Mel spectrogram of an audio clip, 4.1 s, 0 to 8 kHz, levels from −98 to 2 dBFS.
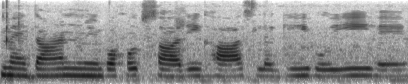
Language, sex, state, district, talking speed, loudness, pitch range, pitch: Hindi, female, Uttar Pradesh, Lucknow, 115 wpm, -16 LUFS, 195-210 Hz, 200 Hz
